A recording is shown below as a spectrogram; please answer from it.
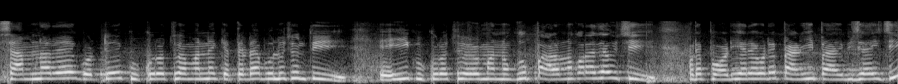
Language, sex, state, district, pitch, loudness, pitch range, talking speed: Odia, male, Odisha, Nuapada, 250 Hz, -13 LUFS, 240-265 Hz, 100 wpm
